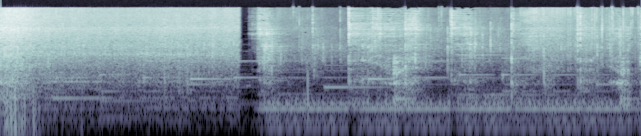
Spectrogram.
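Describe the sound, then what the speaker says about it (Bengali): Dried shutki fish, a dried salted fish, dropped into hot oil for frying, starting with a sharp burst of sizzling that settles into a steady, close crackle with light clinks of a spatula against the pan. "আমি মাছগুলো এখন তেলে ছেড়ে দিচ্ছি।"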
